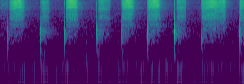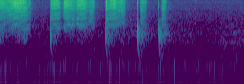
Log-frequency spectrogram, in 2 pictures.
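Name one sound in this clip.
A felt-tip marker squeaks across paper.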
